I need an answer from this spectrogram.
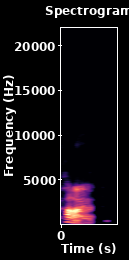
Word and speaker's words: PII: the introduction yeah yeah it's pi like the number link but it stands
